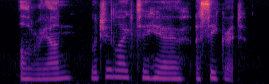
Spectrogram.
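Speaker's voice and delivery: hushed, very soft, very quiet murmur. As Obelisk, sitting down next to Alrion, speaking very quietly. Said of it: "says just like very quietly".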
